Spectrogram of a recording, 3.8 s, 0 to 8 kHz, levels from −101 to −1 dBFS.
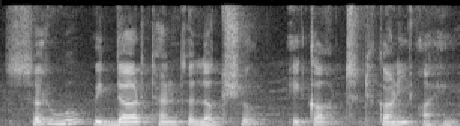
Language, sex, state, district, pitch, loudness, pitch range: Marathi, male, Maharashtra, Mumbai Suburban, 145 Hz, -20 LUFS, 135-150 Hz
